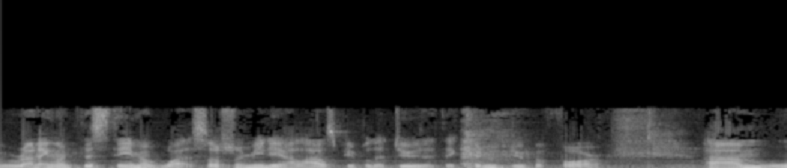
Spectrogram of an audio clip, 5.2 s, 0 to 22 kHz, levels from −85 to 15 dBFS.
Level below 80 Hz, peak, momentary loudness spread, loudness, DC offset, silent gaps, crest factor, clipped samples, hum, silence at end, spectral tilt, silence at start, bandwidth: -48 dBFS; 0 dBFS; 8 LU; -15 LUFS; 0.4%; none; 14 dB; under 0.1%; none; 0 s; -5 dB/octave; 0 s; 8.4 kHz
